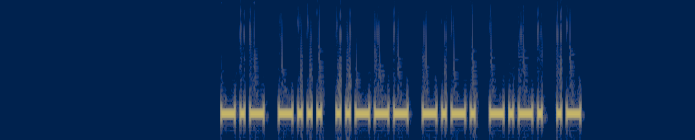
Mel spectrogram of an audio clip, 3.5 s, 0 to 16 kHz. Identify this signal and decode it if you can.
Morse code, heard as a keyed tone, about 53 wpm, 700 Hz. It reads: KB2CCA
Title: USA Call Signs - 6 Characters - 3x Character Spacing - 50wpm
